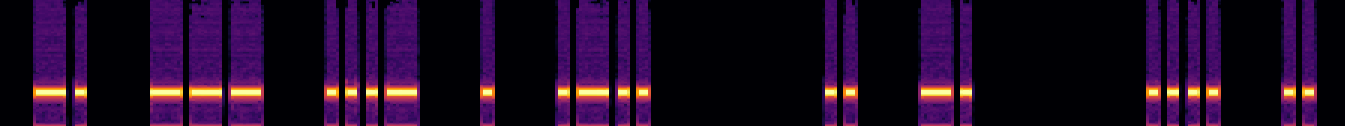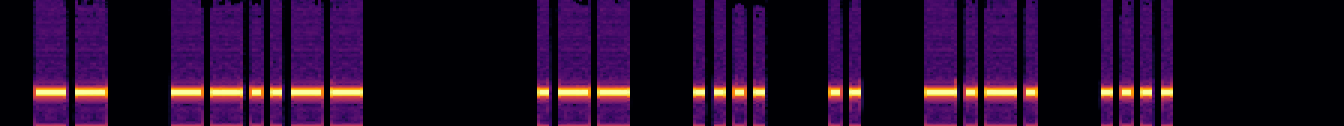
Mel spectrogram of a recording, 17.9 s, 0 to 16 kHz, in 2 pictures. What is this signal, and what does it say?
Morse code, heard as a keyed tone, about 18 wpm, spaced as for 12 wpm, 1000 Hz. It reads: NOVEL IN HIM, WHICH
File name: qotdfiles / 12wpm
